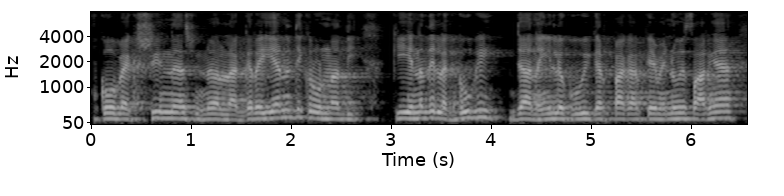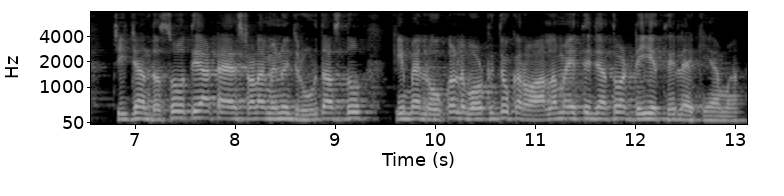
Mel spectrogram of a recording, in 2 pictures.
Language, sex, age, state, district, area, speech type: Punjabi, male, 45-60, Punjab, Barnala, rural, spontaneous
